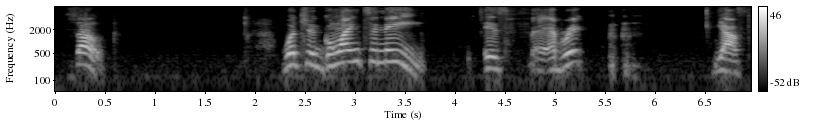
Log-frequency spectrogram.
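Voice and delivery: speaking with mouth full, chewing mint. Explaining to viewers what supplies they'll need, talking while chewing peppermint. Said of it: "I was chewing on a peppermint".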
